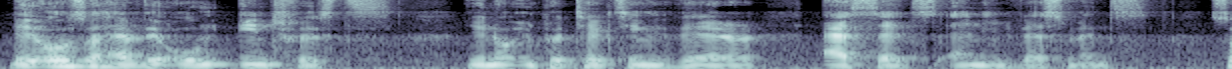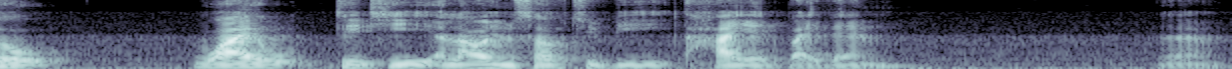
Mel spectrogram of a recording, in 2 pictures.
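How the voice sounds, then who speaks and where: Low voiced guy doing a solo reaction, musing, repeats himself, super casual. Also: fairly even intonation, slow pace. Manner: musing, repeats phrases, often says you know. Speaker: reaction video host.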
